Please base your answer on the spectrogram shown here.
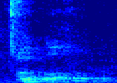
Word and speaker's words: football: Yeah, nobody here pronounced that T. What did you do? Football. Yeah, you stop the air coming out and you produce what is called a glottal stop.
